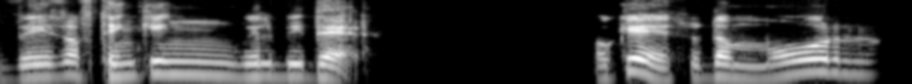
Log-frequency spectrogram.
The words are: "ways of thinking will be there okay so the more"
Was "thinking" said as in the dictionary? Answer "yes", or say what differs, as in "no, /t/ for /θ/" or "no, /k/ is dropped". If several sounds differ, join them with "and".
no, /t/ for /θ/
